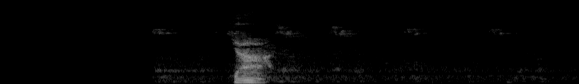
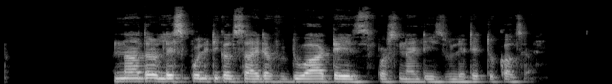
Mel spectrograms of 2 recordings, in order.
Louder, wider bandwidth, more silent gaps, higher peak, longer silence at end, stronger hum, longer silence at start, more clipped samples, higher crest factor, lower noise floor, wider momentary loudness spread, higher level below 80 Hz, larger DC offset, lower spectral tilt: second, -33 LUFS vs -18 LUFS; about the same, 16.5 kHz vs 16 kHz; neither; second, -16 dBFS vs -2 dBFS; first, 1.6 s vs 0.85 s; neither; first, 1.6 s vs 1.15 s; neither; first, 26 dB vs 18 dB; second, -66 dBFS vs -86 dBFS; first, 28 LU vs 12 LU; second, -74 dBFS vs -62 dBFS; neither; first, -6 dB/octave vs -4.5 dB/octave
